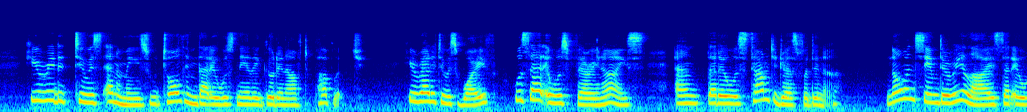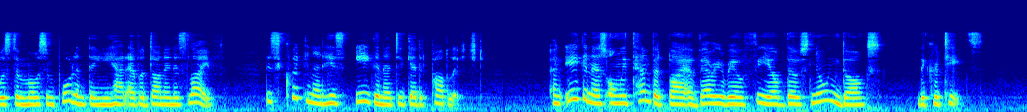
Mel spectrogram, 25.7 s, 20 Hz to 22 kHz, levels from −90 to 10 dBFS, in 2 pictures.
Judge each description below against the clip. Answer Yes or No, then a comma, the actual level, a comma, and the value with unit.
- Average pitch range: Yes, average, 4.5 semitones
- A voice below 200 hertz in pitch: No, high, 235 Hz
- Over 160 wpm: Yes, average, 190 wpm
